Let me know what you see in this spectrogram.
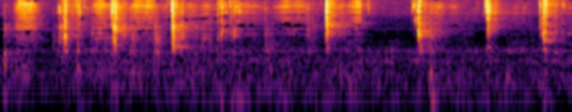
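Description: Faint chewing of a mouthful of salmon and couscous, with soft mouth clicks and smacks coming irregularly about every half second. A slightly stronger knock comes about four seconds in.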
